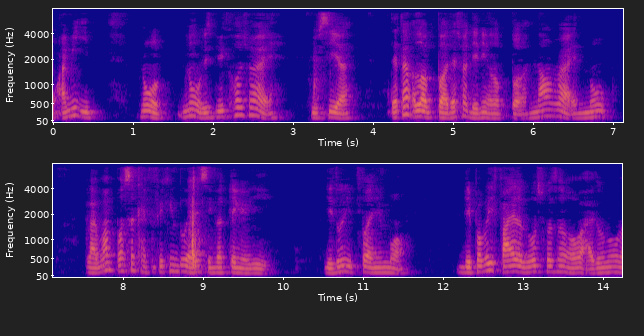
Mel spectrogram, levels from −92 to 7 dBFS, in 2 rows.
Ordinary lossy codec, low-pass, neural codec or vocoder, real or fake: AAC, 32 kbps; 7.2 kHz; none; real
